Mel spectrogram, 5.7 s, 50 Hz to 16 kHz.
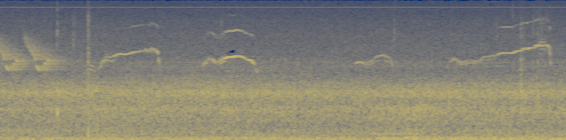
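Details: Quieter Bald eagle calls at the nest, nest camera, 23 April 2021, 07:25: short, high, upslurred and arched whistled notes scattered unevenly across a few seconds, against continuous low background noise.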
